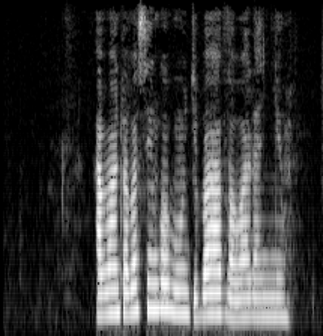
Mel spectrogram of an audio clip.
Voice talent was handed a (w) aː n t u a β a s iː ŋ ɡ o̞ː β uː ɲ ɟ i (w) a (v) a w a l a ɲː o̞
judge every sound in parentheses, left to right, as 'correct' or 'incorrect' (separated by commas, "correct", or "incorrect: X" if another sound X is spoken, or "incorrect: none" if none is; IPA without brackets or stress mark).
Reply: incorrect: β, incorrect: β, correct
